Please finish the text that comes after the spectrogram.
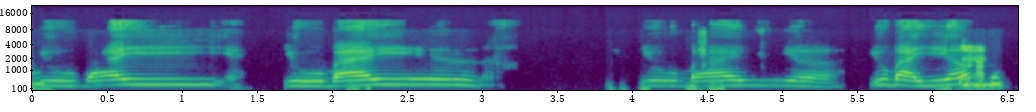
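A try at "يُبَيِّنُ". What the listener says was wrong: Betul, betul.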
